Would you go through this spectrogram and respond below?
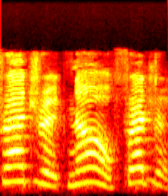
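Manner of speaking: very high, loud, calling shout. Voicing someone calling after a boy from a farm doorway: shout from a doorway. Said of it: "shout from the doorway".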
